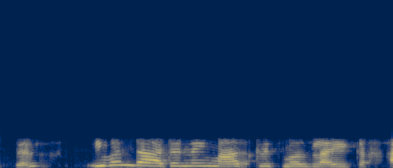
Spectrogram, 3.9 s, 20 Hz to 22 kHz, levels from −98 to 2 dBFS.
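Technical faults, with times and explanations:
Throughout, G.729 codec: everything sits in roughly 300 Hz to 3.6 kHz, with a rough, slightly synthetic texture that fits an 8 kbit/s G.729A coder rebuilding the sound.
0.40–0.59 s and 2.38–2.48 s, VoIP packet loss concealed by the speech codec: the decoder fills gaps of up to 80 ms by stretching its last pitch and filter into a fading buzzy tone or coloured noise, and the sound stays weak briefly afterwards.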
